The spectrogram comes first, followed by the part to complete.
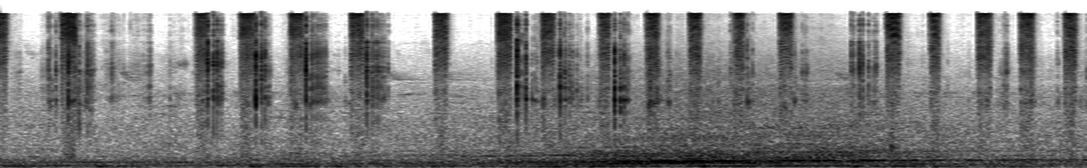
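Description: Aerosol can of black matte spray paint hissing in many short bursts, roughly two a second, as the nozzle is pressed and released.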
